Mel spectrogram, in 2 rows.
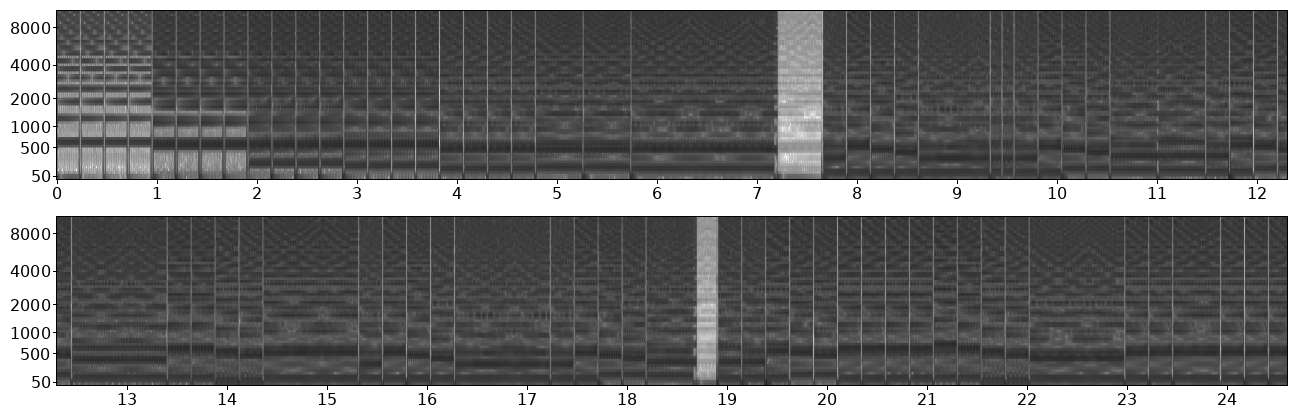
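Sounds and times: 
chiptune Christmas melody on a MOS6581R4 sound chip: 0.0 - 24.5.

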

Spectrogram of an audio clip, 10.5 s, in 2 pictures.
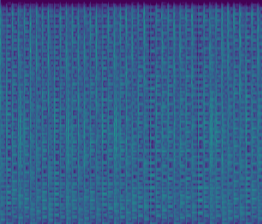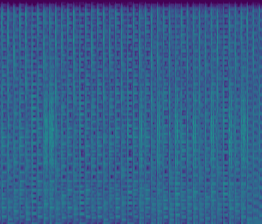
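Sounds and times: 
drum sound from MOS6581R3 SID chip: 0.1 - 10.4.

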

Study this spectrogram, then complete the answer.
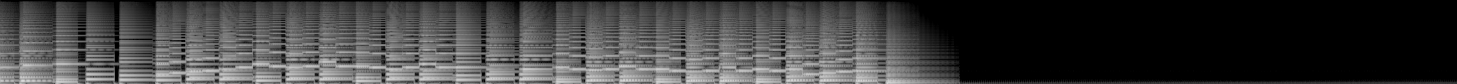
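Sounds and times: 
waltz: 0.0 - 9.5.

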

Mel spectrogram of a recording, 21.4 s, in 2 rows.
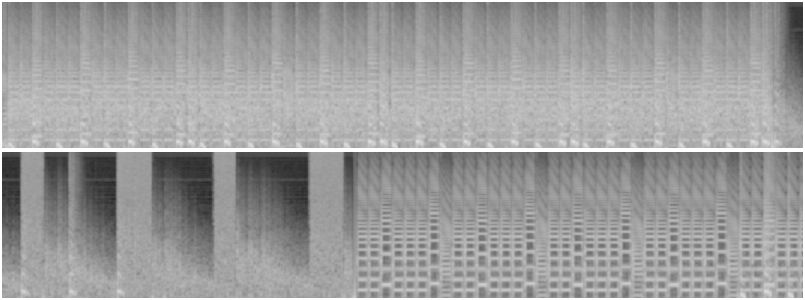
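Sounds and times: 
techno music on MOS6581R4 chip: 0.0 - 10.4, 15.4 - 21.3.

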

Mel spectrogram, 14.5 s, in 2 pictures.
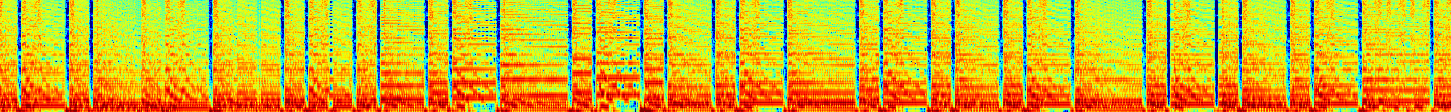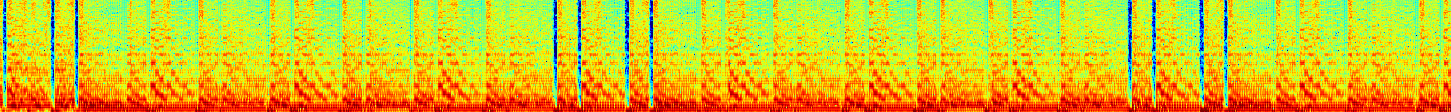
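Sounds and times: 
chiptune jig on a SID sound chip: 0.0 - 14.4.

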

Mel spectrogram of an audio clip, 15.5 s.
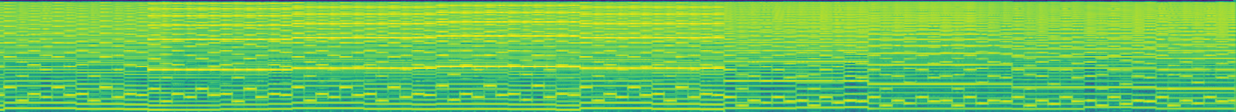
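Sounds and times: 
chiptune synth ocean sound from a MOS6581R4 SID chip: 0.0 - 15.4.

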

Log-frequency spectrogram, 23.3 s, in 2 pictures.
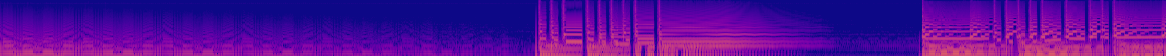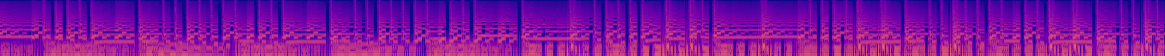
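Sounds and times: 
SID MOS6581R4 chiptune music: 5.4 - 7.7, 9.2 - 23.3.

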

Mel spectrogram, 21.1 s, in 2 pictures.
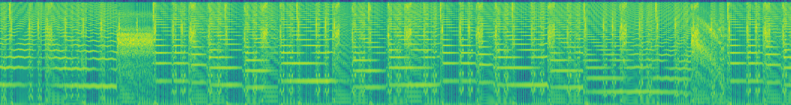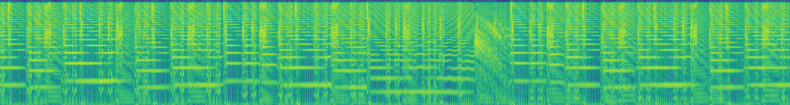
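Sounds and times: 
rhythmic beat on CSG8580R5: 0.0 - 21.0.

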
